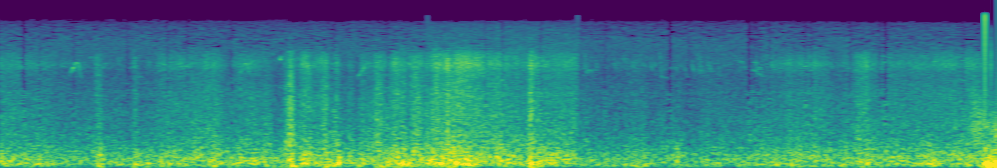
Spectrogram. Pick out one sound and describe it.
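Strong wind rushes and buffets loudly outdoors.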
